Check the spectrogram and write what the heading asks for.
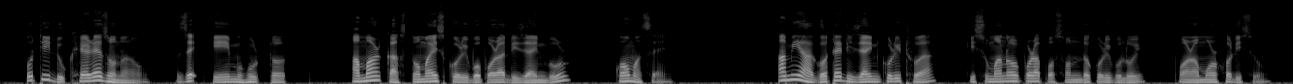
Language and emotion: Assamese, sad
